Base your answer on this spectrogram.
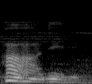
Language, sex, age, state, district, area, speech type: Urdu, male, 18-30, Bihar, Gaya, urban, spontaneous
